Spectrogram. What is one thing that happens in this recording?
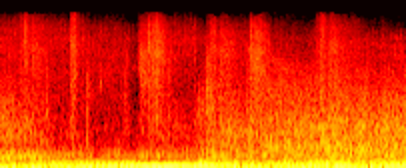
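Dry corn stalks rustle as someone pushes through them.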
